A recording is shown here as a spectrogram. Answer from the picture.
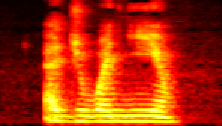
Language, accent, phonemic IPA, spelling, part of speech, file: French, Canada, /ad.ʒwa.ɲjɔ̃/, adjoignions, verb, LL-Q150 (fra)-adjoignions.wav
- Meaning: inflection of adjoindre: 1. first-person plural imperfect indicative 2. first-person plural present subjunctive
